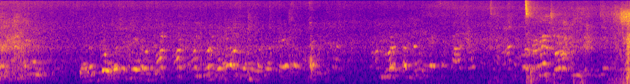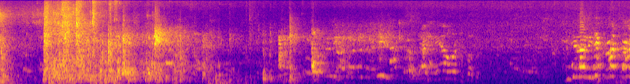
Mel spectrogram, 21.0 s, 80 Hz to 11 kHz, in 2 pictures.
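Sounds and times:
storm wind and rain: 0:00.0 - 0:21.0.

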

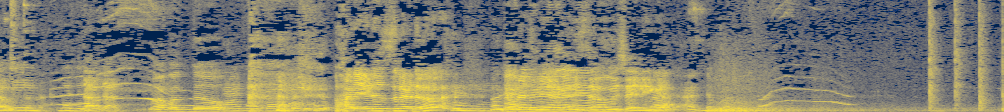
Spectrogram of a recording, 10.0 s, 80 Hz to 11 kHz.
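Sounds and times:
high meow-like cry: 0:07.6 - 0:08.7.

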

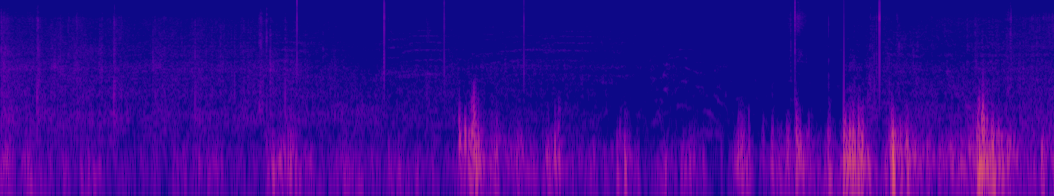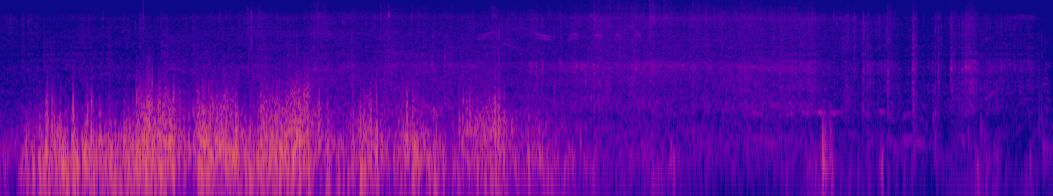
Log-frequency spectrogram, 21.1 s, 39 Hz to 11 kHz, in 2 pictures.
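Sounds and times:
wind buffeting microphone: 0:04.5 - 0:17.5.

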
